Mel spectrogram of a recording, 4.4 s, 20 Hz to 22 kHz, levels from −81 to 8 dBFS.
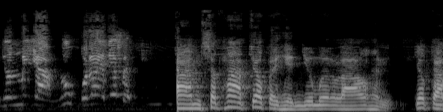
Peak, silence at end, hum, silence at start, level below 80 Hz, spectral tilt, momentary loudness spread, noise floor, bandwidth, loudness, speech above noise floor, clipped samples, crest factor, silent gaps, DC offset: -8 dBFS; 0 s; none; 0.05 s; -68 dBFS; -4.5 dB/octave; 8 LU; -50 dBFS; 15 kHz; -29 LUFS; 21 dB; under 0.1%; 22 dB; none; under 0.1%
